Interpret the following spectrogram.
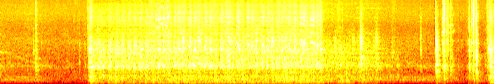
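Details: Ford Festiva: cranks and catches, runs roughly for about three seconds at a fast uneven beat, then dies with a few clunks; starts but won't stay running.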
